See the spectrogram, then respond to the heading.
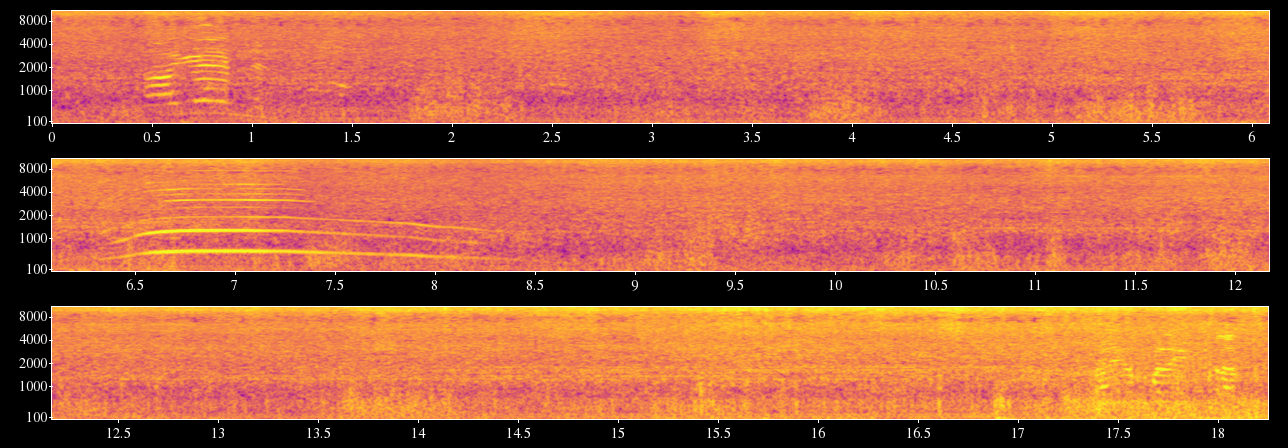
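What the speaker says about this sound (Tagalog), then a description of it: "Lakas ang hangin." Strong wind buffets the microphone during a boat ride off Boracay, with a steady low engine drone and water rush, a brief whistle-like tone mid-clip and voices talking faintly underneath.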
